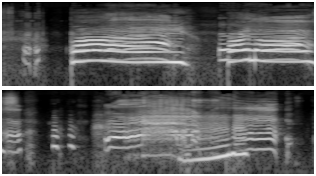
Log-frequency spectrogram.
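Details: Infant crying in the chair on a cranky day, upset by recurring hiccups, with excessive drooling, possibly starting teething: three long, loud, tuneful wails separated by brief catches of breath.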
